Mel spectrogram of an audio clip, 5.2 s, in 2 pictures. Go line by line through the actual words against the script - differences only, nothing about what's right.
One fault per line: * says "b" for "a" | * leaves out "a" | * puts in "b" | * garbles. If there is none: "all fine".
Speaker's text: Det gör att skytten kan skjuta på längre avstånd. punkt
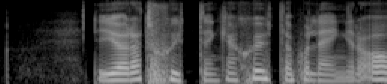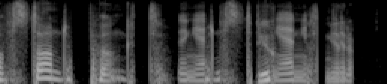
* garbles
